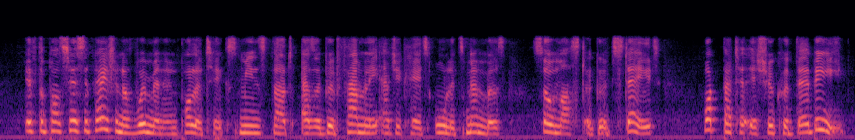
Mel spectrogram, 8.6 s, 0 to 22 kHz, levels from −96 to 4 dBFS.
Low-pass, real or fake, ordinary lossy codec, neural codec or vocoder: 7.2 kHz; fake; Opus, 32 kbps; codec, 44.1 kHz, 7.8 kbps, Pupu-Codec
